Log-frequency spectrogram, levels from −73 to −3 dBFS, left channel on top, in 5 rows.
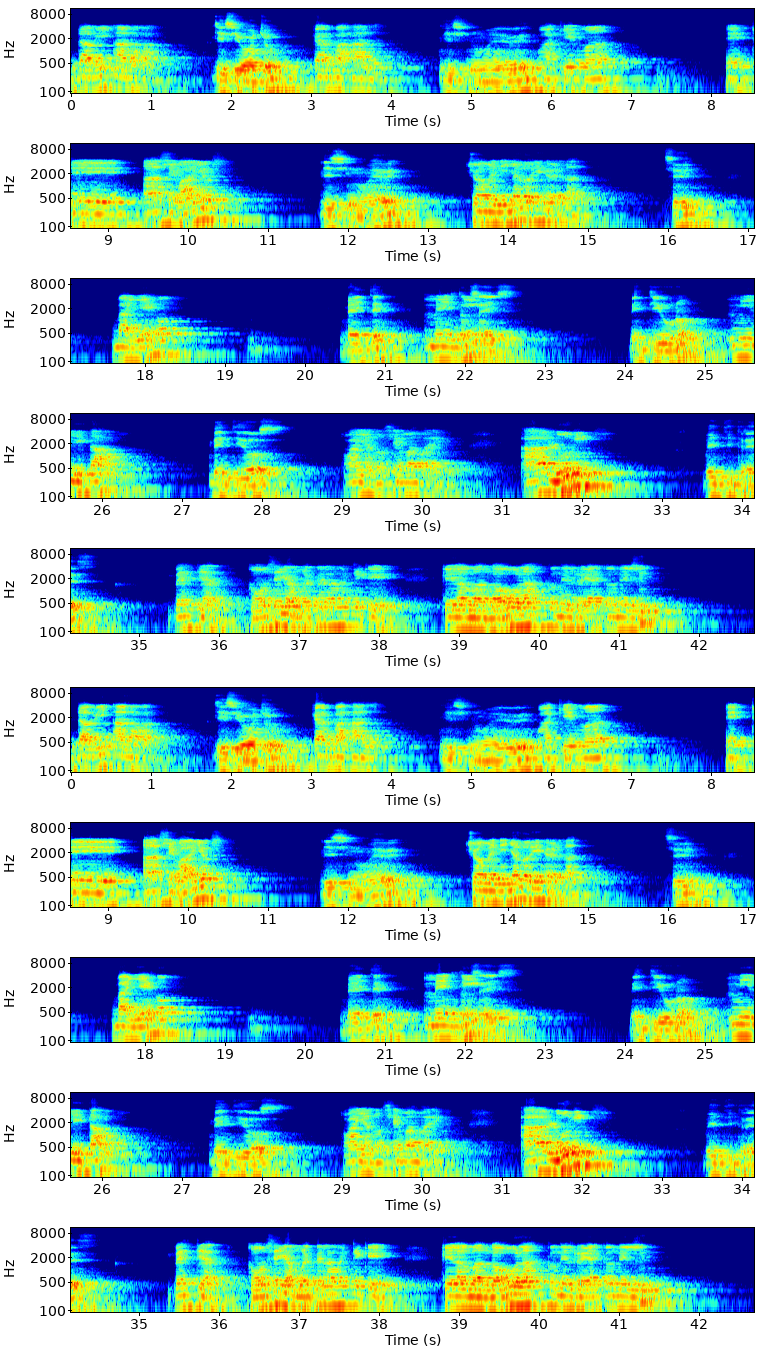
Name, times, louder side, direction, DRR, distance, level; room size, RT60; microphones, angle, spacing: voice 1, 0.1-1.1 3.0-3.9 5.8-6.7 8.2-9.2 9.4-10.4 13.5-14.9 17.6-18.4 21.5-22.2 25.3-26.3 29.0-30.3 31.2-32.3 35.4-36.0 36.4-38.1 38.8-41.3, right 1 dB, 50° right, 1 dB, 0.4 m, -21 dB
voice 2, 1.8-2.6 4.6-5.8 11.6-12.7 16.0-16.3 20.4-21.0 21.9-22.6 24.1-24.9 27.3-28.2 33.5-34.4 41.2-41.3, left 1 dB, 65° left, -2 dB, 0.6 m, -23 dB
2.5 x 2.3 x 2.4 m, 1.2 s
head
